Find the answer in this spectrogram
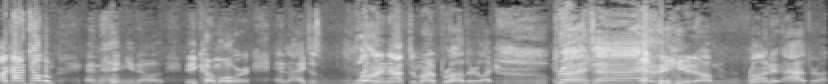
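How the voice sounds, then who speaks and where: A young man in his twenties telling a story casually to camera, excitable, swearing freely and laughing often. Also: fairly high pitch. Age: 20s. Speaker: vlogger. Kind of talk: casual first-person storytelling.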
